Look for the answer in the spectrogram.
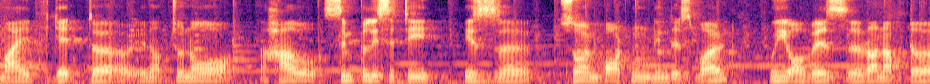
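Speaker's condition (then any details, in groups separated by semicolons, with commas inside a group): No condition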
